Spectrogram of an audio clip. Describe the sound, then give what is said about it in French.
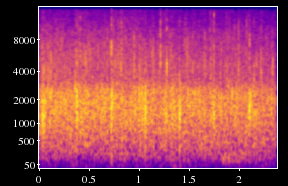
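Loud, dense audience applause, with many hands clapping in a continuous, even roar with no pause. “Non, quand c'est un peu poétique, comme ça, vous applaudissez pas bêtement, vous faites « Oh !»”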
